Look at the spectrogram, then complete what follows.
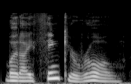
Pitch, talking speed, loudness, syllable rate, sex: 175 Hz, 230 wpm, -15 LUFS, 5.1 syllables/s, female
